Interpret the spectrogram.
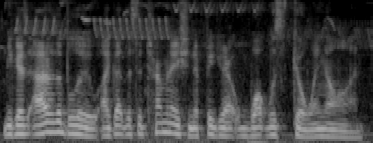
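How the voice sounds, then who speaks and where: A man's voice: medium pitch, lively intonation, fast, slight background noise. A man reading a visual novel aloud among friends, narrating informally and tripping over the script now and then. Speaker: narrator of a let's play. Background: faint game music.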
